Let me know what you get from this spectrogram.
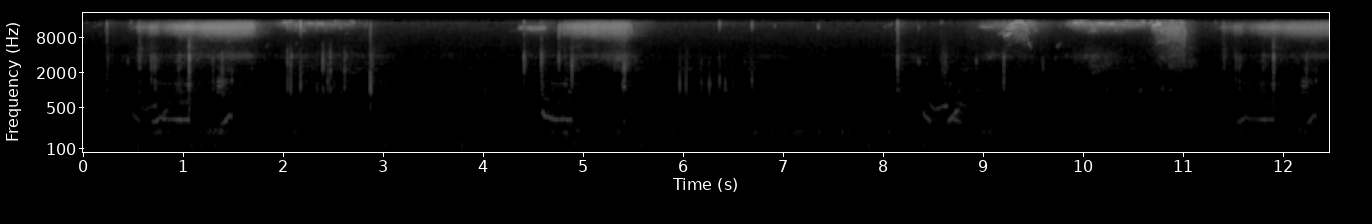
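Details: Cat snoozing peacefully indoors with steady, soft snores: hissy breaths with a low rasping tone repeat roughly every four seconds over a faint background hum.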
